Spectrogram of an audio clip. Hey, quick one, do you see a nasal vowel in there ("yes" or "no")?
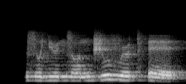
no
